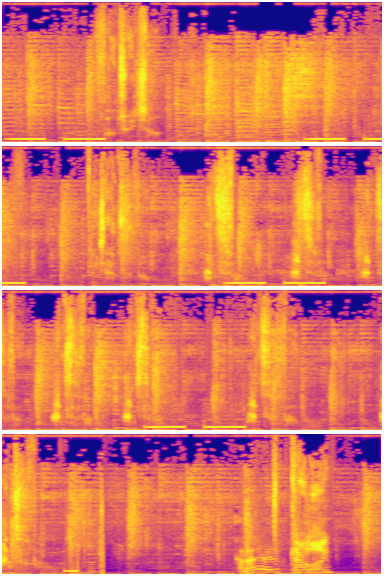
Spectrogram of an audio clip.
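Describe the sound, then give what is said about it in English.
A telephone ringing tone, as a radio presenter calls a listener's phone on an outside line, repeats in steady double rings about every three seconds, sounding over a loud, rhythmic music bed, before cutting off near the end. “If you can get an outside line, that's always a good start. I hope they've got their phone switched on.”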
